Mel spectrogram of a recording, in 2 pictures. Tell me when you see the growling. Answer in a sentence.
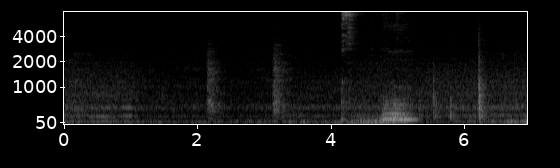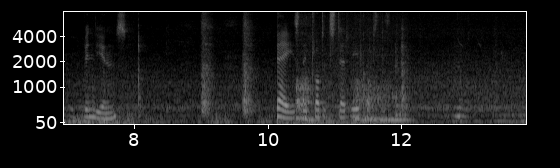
The growling can be heard from 4.2 to 5.2 s and from 10.4 to 12.1 s.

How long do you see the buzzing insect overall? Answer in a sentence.
The buzzing insect can be heard for 14 seconds in total.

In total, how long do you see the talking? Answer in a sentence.
The talking can be heard for 3 seconds in total.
